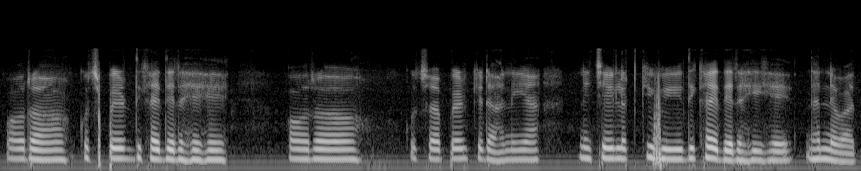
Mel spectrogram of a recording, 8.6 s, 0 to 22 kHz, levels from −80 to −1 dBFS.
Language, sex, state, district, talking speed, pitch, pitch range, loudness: Hindi, female, Uttar Pradesh, Jyotiba Phule Nagar, 155 wpm, 195 Hz, 180-205 Hz, -25 LUFS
